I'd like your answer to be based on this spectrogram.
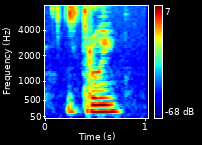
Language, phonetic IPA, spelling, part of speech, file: Polish, [zdruj], zdrój, noun, LL-Q809 (pol)-zdrój.wav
